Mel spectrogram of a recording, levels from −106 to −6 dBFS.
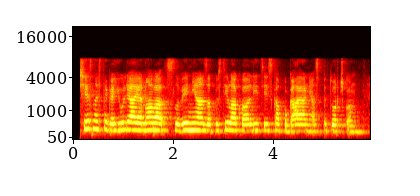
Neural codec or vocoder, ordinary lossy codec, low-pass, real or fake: none; none; none; real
